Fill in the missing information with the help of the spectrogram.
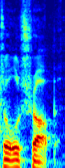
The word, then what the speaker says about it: Althorp: I think the Spectator played Lord Spencer's 11 at Althorp, as it's correctly pronounced, I think, in about 2005 or something.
